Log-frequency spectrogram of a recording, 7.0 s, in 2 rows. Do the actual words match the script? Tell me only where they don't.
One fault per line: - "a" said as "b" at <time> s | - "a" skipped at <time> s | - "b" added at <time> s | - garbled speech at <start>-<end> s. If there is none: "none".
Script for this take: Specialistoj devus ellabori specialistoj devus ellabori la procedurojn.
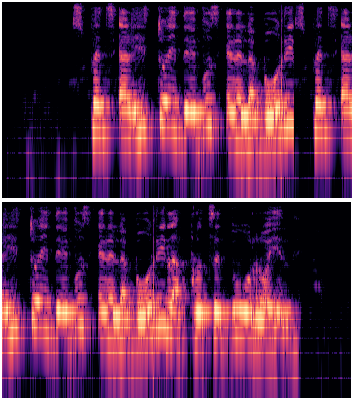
none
